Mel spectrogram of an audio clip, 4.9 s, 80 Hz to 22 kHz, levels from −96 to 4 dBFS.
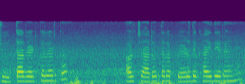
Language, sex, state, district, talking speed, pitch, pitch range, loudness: Hindi, female, Uttar Pradesh, Lucknow, 145 wpm, 220 Hz, 210-230 Hz, -17 LUFS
